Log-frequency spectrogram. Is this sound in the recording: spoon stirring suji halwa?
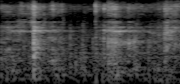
yes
